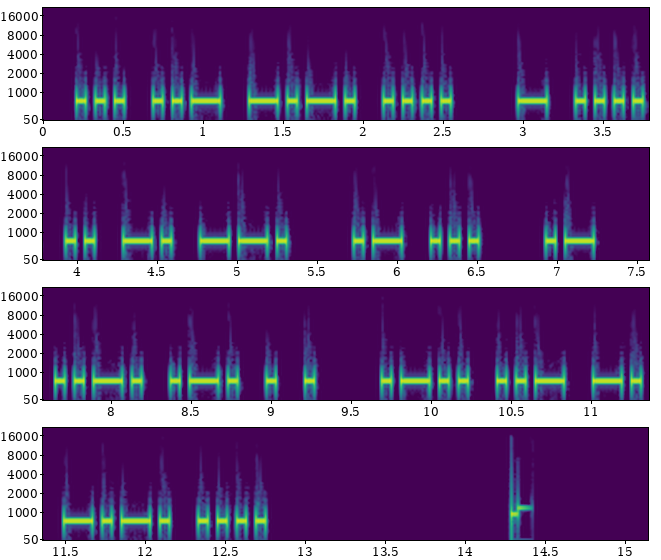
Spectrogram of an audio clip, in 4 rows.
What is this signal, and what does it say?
Morse code, heard as a keyed tone, about 20 wpm, 700 Hz. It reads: SUCH THING AS A FREE LUNCH
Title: Sets of 9 Words - 20wpm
